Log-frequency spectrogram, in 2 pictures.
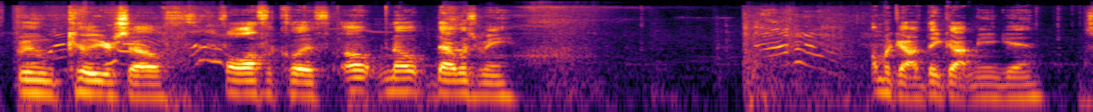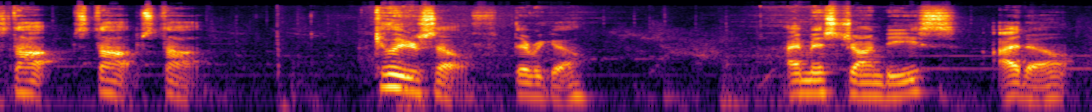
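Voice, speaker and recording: A man's voice: medium pitch, normal speed, long pauses. Guy streaming a game, goofy slangy commentary, game music in the back. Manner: joking, playful, slangy. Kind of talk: live gameplay commentary.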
